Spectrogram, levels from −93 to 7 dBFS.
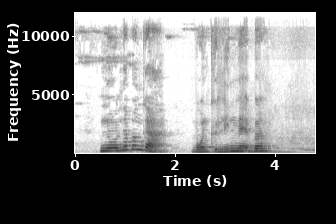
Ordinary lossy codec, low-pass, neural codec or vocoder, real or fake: Opus, 24 kbps; 10.8 kHz; none; real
